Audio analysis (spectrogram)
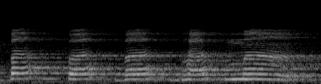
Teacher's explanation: प का उच्चारण कब कर रहे हैं, कैसे कर रहे हैं हम लोग, जीभ है साथी में, मुंह होंठों पर लग रहा है, दोनों होंठ लगेंगे तभी मात्र उच्चारण हो रहा है। प दोनों होंठ लगकर निकल रहे तभी आवाज बाहर आ रही, तभी ध्वनि बाहर आ रही है। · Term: प वर्ग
